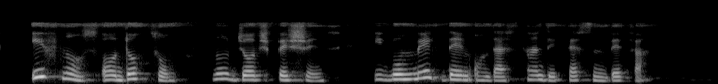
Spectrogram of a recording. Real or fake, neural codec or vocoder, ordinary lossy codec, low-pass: fake; autoencoder, 48 kHz, 32 numbers a frame, DAC-VAE, trained on Japanese speech; none; 7.2 kHz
